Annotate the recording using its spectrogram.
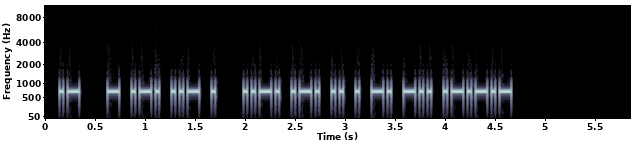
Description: Morse code, heard as a keyed tone, about 30 wpm, 700 Hz. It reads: A TRUE FRIEND.
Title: Sentences from Top 1000 Words - Review Part 6 - 30wpm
